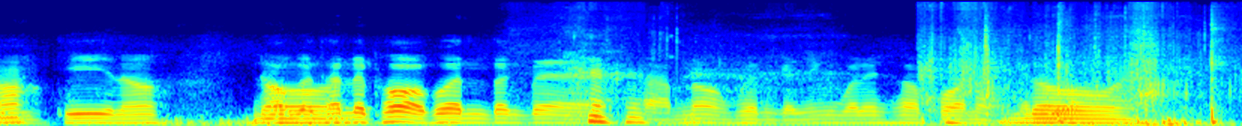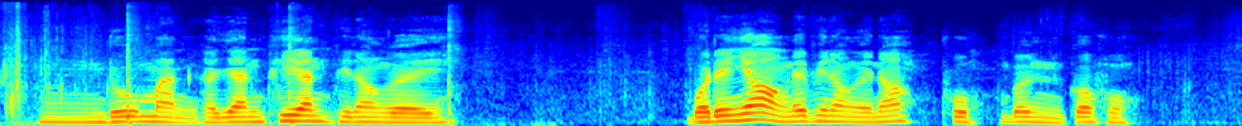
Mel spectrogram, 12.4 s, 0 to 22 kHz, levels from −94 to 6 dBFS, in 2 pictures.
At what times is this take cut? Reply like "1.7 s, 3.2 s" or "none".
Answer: 5.8 s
